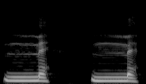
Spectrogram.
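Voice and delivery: the sound "M" as a hummed mmm; letter sound demo. Shown as a demonstration. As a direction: model the sound "M" for the learners. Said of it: "fait le son M".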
